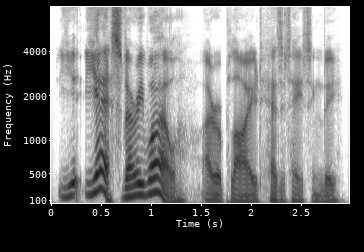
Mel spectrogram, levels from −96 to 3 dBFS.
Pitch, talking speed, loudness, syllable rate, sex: 120 Hz, 120 wpm, -18 LUFS, 4.3 syllables/s, male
